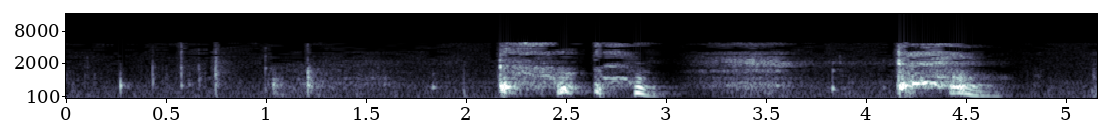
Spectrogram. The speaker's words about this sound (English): I'm sorry, I cannot quit coughing.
